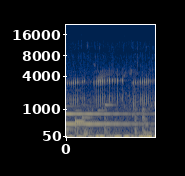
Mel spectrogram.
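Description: Male frogs croak in an overlapping night chorus, with rapid pulsed trills that rise and fall in bursts over a steady, shrill background hum from other calling frogs.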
